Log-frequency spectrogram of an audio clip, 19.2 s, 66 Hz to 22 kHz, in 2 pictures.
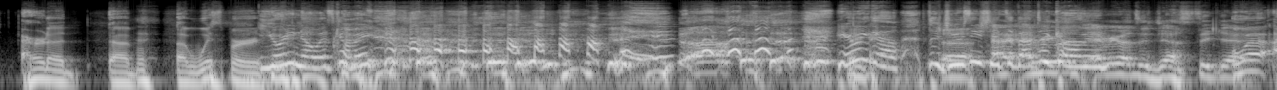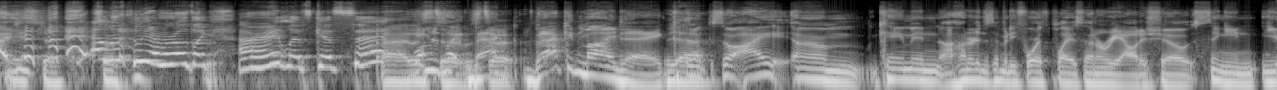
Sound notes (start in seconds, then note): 1.9 laughing; 10.0 laughing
